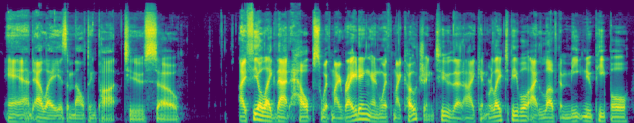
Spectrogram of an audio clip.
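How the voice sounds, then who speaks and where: A middle-aged man from California, a writing coach being interviewed, talking in a relaxed, rambling way. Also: sits low, moderate pace, gravelly. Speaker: guest, script doctor and writing coach. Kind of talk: casual interview talk.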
